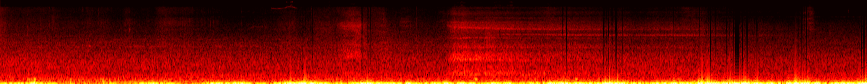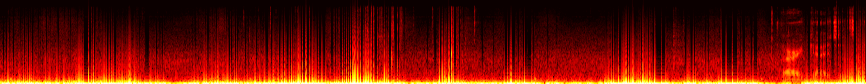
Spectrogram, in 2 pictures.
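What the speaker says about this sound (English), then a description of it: "Alright guys, it's a bit windy." Gusty wind buffets the microphone outdoors, a loud, continuous low rumble with swelling bursts throughout, and a voice speaks at points over the roar.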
